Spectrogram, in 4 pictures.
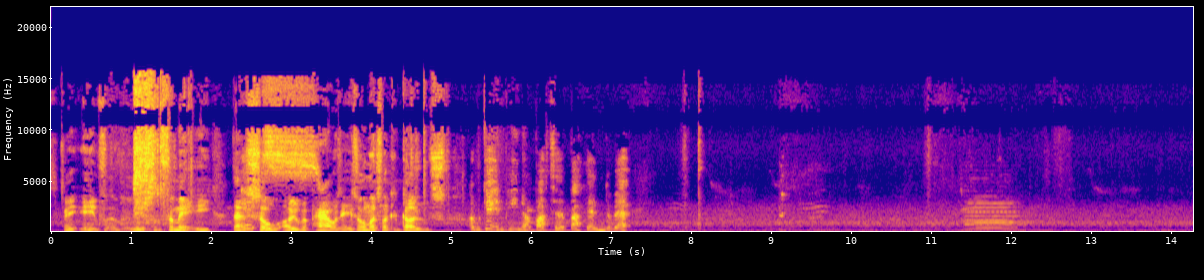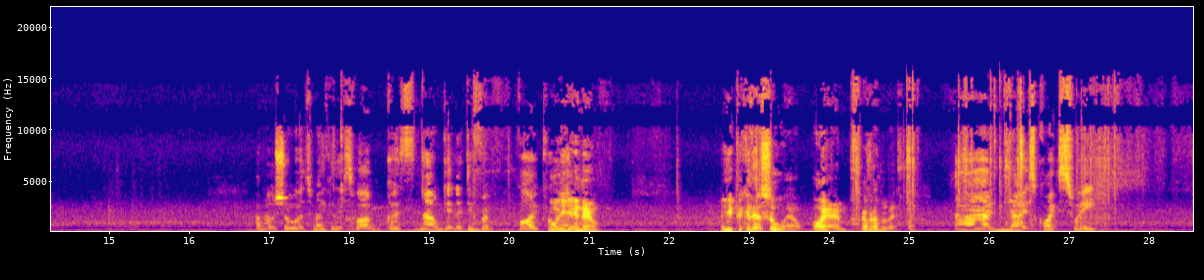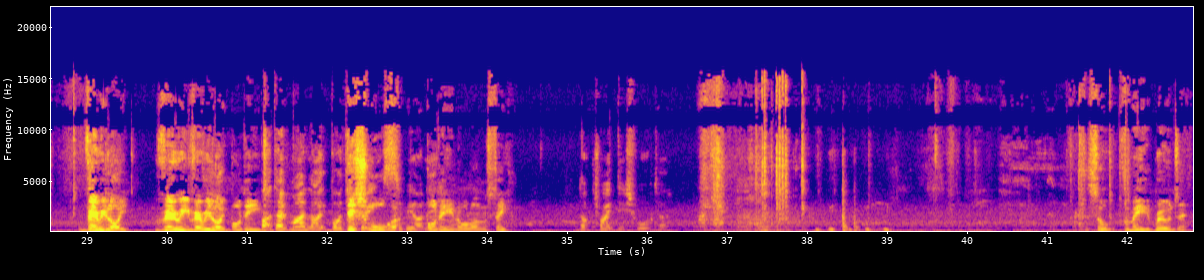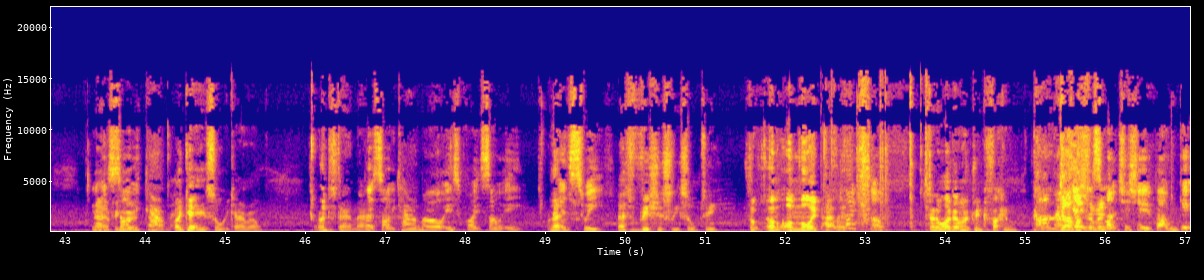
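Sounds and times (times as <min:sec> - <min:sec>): low background rumble: 0:00.0 - 0:57.0
vehicle horn toot: 0:11.3 - 0:12.3.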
